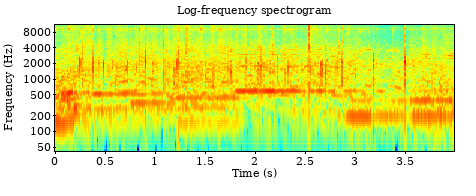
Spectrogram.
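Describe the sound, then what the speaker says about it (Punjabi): Audience at a farmers' protest gathering breaks into clapping and cheering, a steady wash of applause with crowd noise and scattered voices throughout, close and fairly loud with a few sharp claps standing out. "ਤਾੜੀਆਂ ਲਾ ਲਿਆ ਕਰੋ ਖੁੱਲ ਕੇ"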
